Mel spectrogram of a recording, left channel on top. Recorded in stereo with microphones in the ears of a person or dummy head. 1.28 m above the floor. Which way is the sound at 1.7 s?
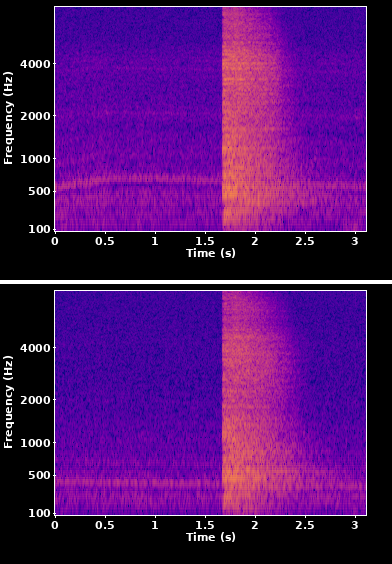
25° left (ahead or behind).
